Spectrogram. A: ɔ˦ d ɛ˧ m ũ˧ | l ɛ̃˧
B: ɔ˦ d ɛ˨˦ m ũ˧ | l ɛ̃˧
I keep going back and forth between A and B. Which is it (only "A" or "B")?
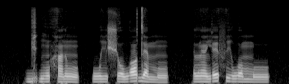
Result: A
